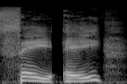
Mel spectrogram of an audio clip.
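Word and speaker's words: Sei A: Er spricht sich tatsächlich Say A, schreibt sich aber, und das sollte ich vielleicht dazu sagen, S-E-I und dann Buchstabe A.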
